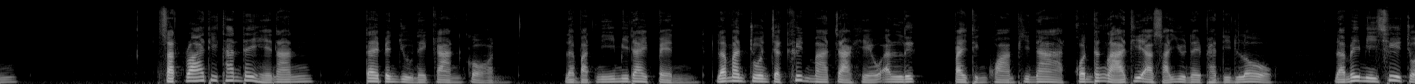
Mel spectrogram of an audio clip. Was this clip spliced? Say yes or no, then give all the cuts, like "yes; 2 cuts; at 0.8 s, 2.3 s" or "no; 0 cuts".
yes; 3 cuts; at 2.7 s, 7.1 s, 10.7 s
